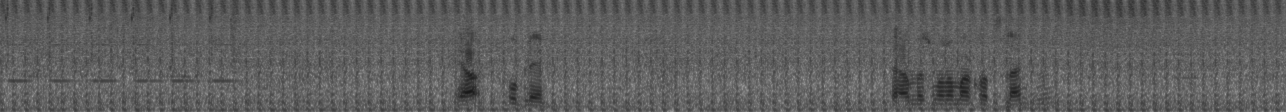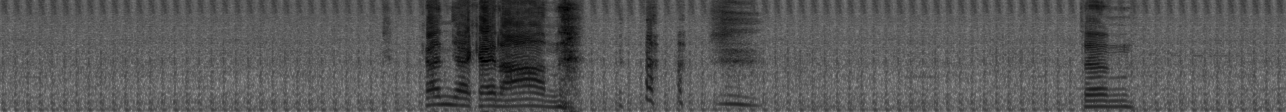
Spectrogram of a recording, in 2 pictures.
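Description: A helicopter's rotor chops steadily nearby.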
